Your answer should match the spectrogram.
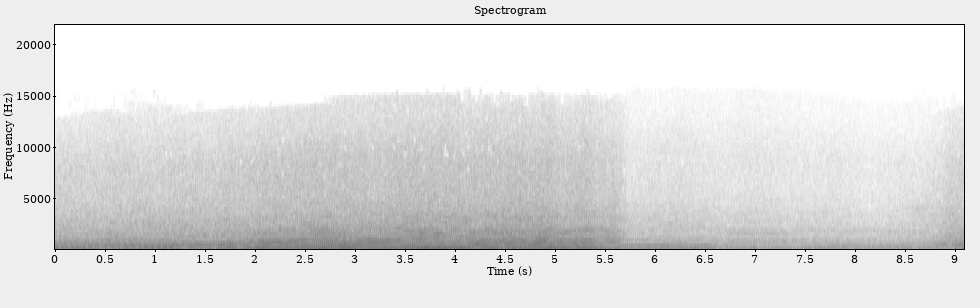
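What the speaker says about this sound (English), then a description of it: "Interesting that sort of warble as your high rev on downshifts" A car engine in the Assetto Corsa racing game revs high and warbles through downshifts, the pitch sweeping and wavering before the engine note drops and settles lower for the final seconds, with no talking.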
